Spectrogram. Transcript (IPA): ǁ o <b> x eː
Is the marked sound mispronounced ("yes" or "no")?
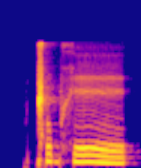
no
